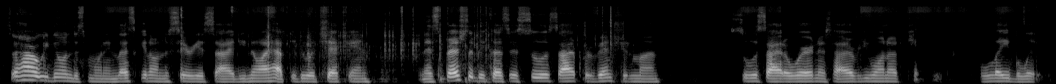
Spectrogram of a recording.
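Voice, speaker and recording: A woman's voice: extremely low pitch, steady tone, fairly quick, a little mellow, dry recording. A woman vlogging casually outdoors, musing in a rambling way to herself and her viewers. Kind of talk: casual outdoor vlog chat. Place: outdoors on a nature walk.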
